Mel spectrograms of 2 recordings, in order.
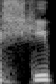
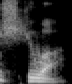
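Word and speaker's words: शिव: অন্তস্থ বটা লেখা হয়, যার কারণে উচ্চারণটা শিব হবে না, এটা হয় শিওয়া, ঠিক আছে, শিওয়া।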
